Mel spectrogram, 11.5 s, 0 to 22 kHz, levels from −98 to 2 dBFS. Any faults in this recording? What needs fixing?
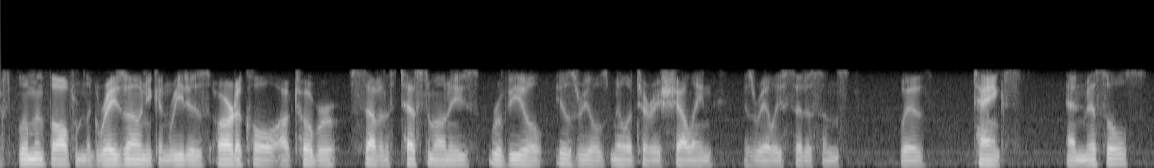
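Nothing needs fixing, as the speech signal shows no technical faults, and the only background sound is the room's own ambient noise sitting about 35 dB below the speech.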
